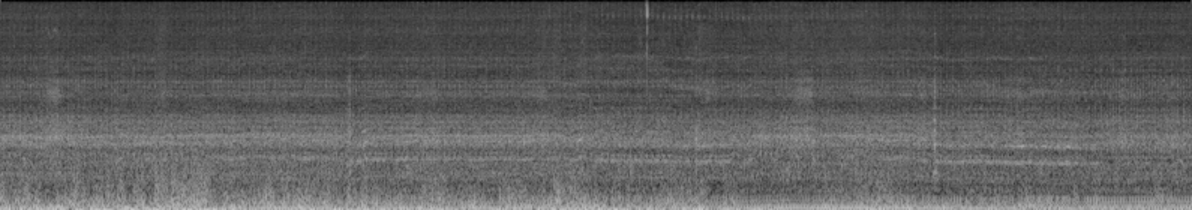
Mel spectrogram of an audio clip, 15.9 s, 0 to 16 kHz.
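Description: BMW R 1300GS motorcycle's boxer-twin engine running steadily under way.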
